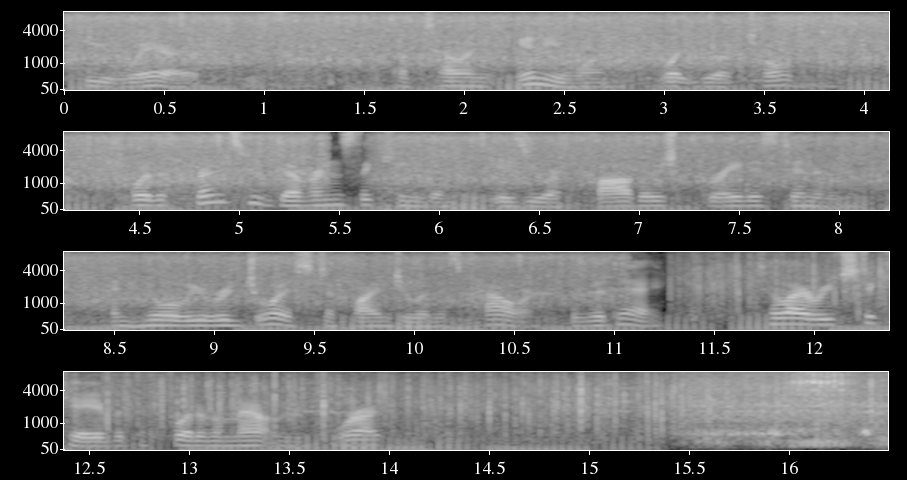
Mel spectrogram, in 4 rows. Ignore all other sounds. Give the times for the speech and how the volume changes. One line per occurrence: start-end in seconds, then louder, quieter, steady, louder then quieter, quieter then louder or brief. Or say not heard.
0.0-13.9 steady.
